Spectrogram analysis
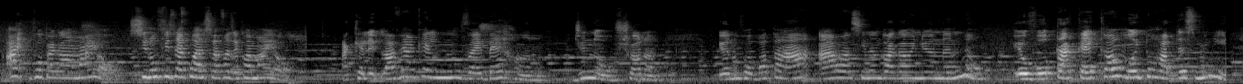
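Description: A woman's voice: high voice, lightly acted. A woman acting out comedy sketches, blunt and sarcastic, flipping from sweet baby talk to threats. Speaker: comedy sketch performer playing a nurse and a lifeguard. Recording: echoey room with loud music.

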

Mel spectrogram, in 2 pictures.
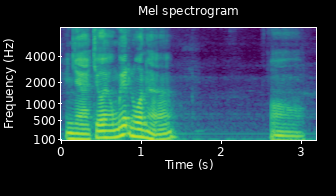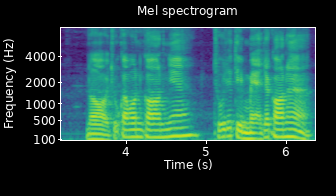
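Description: A man who works as a volunteer interviewer. He asks gentle, coaxing questions and makes an earnest appeal with frequent fillers. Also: mid-range voice, animated, unhurried. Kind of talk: on-the-spot interview and appeal to camera.

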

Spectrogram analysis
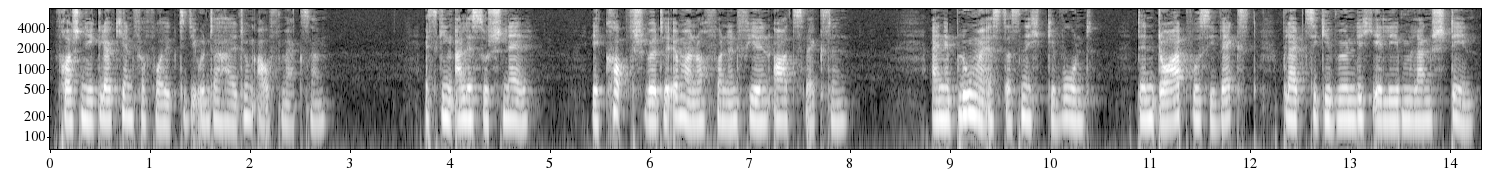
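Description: A woman narrating a children's story in a calm, clear, expressive reading voice. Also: lowish voice, moderate pace.

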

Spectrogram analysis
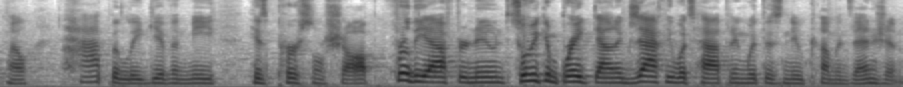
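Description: A man in his thirties, a diesel mechanic, talking energetically in a vlog from a truck repair shop. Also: fairly high pitch. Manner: energetic, emphatic, talks with his hands. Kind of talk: explanatory vlog talk.

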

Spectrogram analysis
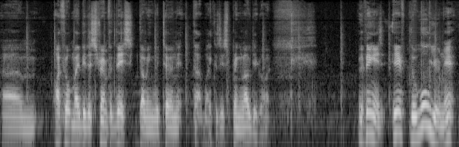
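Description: A man's voice: on the low side, slow pace, a little mellow, a little hiss or hum. A man giving a rambling, casual walkthrough of a boiler repair, often restarting his sentences and adding jokey asides. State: cold. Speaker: DIY video host.

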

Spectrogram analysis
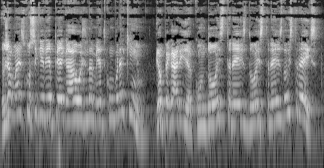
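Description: In a small room at home, a Brazilian man who vlogs as a delivery rider speaks animatedly to a phone held at arm's length, with a high voice at normal speed. The audio is reverberant with slight background noise, and he gestures a lot, using slang and repeating "mano".

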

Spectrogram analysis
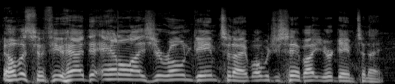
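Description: A man's voice: high-pitched, steady tone, quick pace, bright, forceful tone, a little hiss or hum. A middle-aged man on a headset, interviewing a player live after a game with upbeat, direct questions. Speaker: broadcast interviewer.

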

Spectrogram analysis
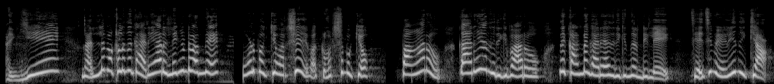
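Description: Fast, bouncy cartoon teacher, voiced by a woman; Malayali lilt, coaxing sing-song, pitched very high. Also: sing-song, a little hiss or hum. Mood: soothing. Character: cheerful female preschool teacher coaxing children. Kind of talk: cartoon voice acting.

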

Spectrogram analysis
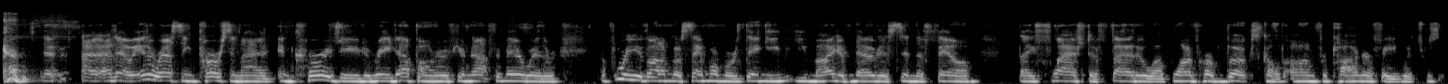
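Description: A middle-aged man from New Jersey, a museum docent giving a relaxed, chatty guided talk over a video call, with fillers and restarts. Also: a little high, moderate pace, breathy edge. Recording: dull lo-fi video call audio.

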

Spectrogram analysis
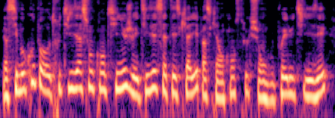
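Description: A man's voice: a little high, very fast, a little mellow. Casual French man streaming a horror game. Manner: casual, joking, thanks chat viewers. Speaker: let's play streamer. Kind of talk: live horror game commentary.

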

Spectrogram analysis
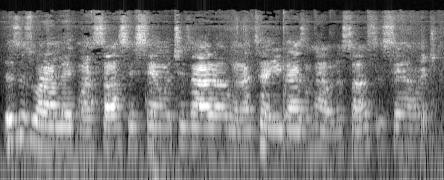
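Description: Here a woman from the US vlogs her grocery haul, keeping things folksy and casual with her viewers while unpacking. Her low, steady voice moves fairly quickly; the room echoes, the mic sits at a distance, and background noise is clear.

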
